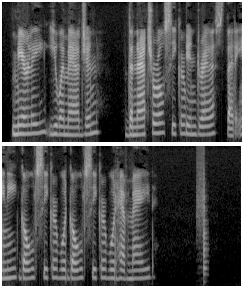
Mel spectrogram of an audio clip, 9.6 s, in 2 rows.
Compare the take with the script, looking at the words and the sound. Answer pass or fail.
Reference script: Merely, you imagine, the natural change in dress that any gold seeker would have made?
fail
